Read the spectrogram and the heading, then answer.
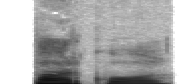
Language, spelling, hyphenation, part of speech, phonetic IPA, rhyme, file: Hungarian, parkol, par‧kol, verb, [ˈpɒrkol], -ol, Hu-parkol.ogg
- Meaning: 1. to park (to bring something such as a vehicle to a halt or store in a specified place) 2. to be parked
